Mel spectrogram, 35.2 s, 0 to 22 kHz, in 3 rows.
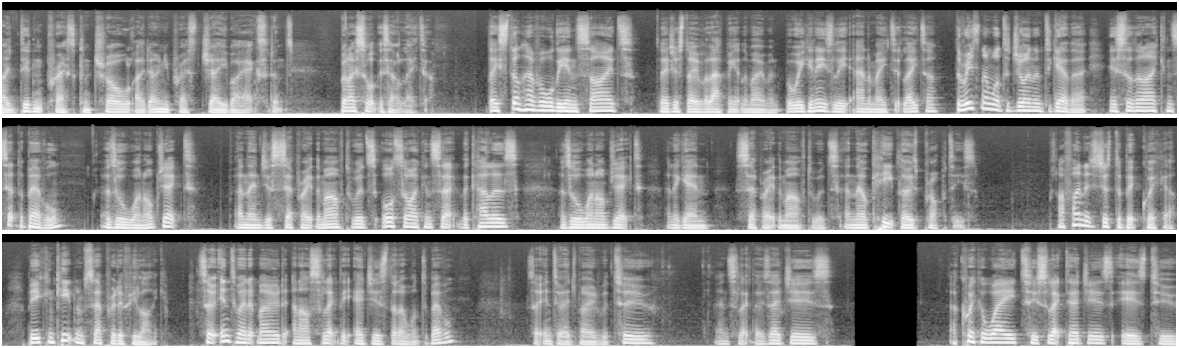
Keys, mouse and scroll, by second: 7.8-9.5 middle drag, 25.3 Tab, 25.5 middle click, 26.2-27.0 scroll up 2, 27.0 click, 28.2 2, 29.3 click, 29.8 shift+click, 30.2 shift+click, 30.6 shift+click, 31.0-33.4 middle drag.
